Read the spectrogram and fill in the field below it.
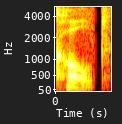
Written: colt

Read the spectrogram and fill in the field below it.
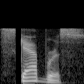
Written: scabrous

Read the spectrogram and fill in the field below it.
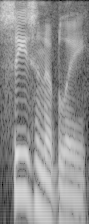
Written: seasonably

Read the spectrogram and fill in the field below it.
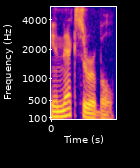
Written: inexorable

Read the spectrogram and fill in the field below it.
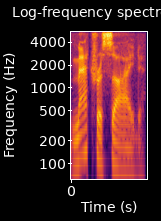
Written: matricide

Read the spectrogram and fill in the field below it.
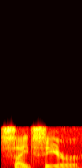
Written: sightseer

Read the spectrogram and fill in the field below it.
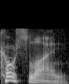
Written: coastline

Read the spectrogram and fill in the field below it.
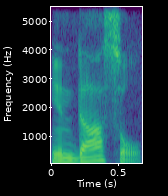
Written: indocile

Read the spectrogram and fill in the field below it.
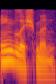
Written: englishman

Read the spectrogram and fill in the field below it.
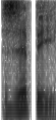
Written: zippy

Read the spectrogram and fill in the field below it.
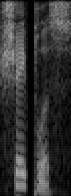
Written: shapeless

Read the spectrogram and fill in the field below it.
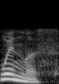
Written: winless

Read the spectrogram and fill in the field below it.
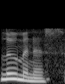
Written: luminous

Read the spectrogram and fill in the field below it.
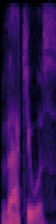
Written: vacuous

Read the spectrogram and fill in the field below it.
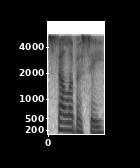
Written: celibacy

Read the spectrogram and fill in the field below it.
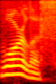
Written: warless

